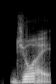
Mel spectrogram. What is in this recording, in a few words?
"joy", American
